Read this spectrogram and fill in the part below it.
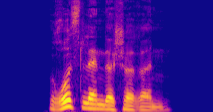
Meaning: inflection of russländisch: 1. strong genitive masculine/neuter singular comparative degree 2. weak/mixed genitive/dative all-gender singular comparative degree
- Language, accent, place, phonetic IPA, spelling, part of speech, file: German, Germany, Berlin, [ˈʁʊslɛndɪʃəʁən], russländischeren, adjective, De-russländischeren.ogg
